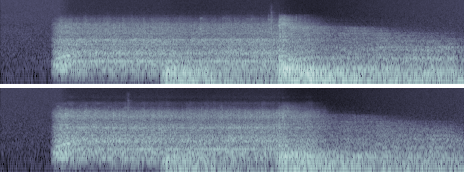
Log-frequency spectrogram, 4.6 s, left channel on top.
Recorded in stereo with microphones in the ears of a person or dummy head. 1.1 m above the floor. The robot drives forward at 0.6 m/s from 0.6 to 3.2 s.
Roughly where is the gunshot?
Centre.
